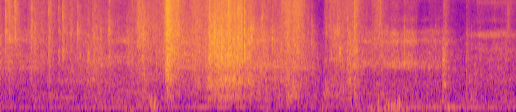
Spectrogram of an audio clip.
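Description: Plastic wrapping rustling, with light knocks, as a large carbon fibre car hood is handled and lifted; the rustle is loudest in the middle, over a steady low hum.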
